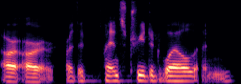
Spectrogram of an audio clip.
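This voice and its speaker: A man's voice: medium pitch, flat delivery, unhurried, gravelly. A man moderating a talk, reading out online audience questions hesitantly and repeating words. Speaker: event moderator.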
